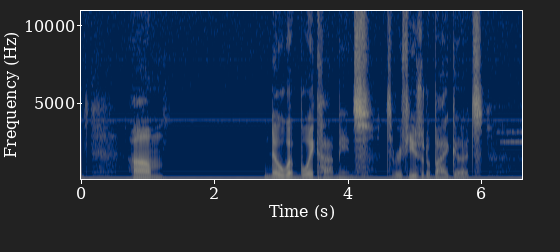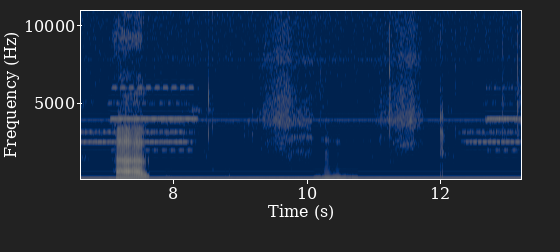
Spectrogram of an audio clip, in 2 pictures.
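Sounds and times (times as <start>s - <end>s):
faint steady high hum: 0.0s - 13.2s
speech: 0.8s - 1.4s, 2.8s - 6.2s, 7.1s - 7.8s
telephone ringing: 6.4s - 8.4s, 12.2s - 13.2s.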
